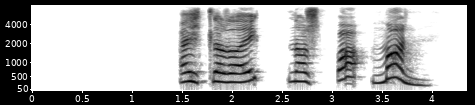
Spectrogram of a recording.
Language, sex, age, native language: Icelandic, male, 10, Icelandic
